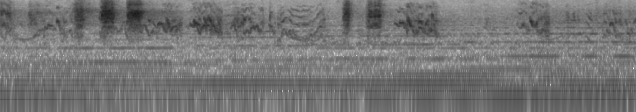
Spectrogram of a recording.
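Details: Two blue budgerigars appear to converse in quick, scratchy high chirps and short warbled bursts before one flies off, over a steady low hum that may be faint music.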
